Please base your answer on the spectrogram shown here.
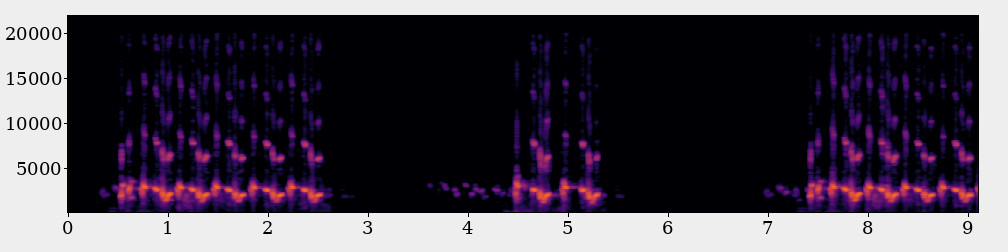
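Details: Bulbul singing three loud, rhythmic runs of quick, rolling whistled notes, the first and last about two seconds long, with a shorter phrase between them.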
